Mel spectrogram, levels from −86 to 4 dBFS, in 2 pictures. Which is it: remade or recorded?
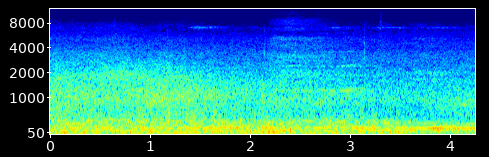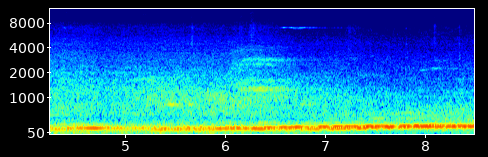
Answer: recorded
